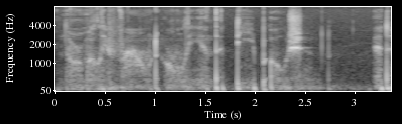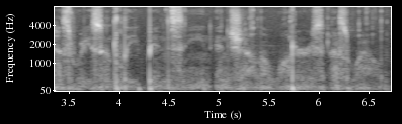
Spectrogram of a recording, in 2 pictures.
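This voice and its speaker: A man whispers at a fairly slow pace, with big swings in loudness. Noticeable background noise is present. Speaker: ASMR creator. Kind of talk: ASMR card show-and-tell. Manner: whispered.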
